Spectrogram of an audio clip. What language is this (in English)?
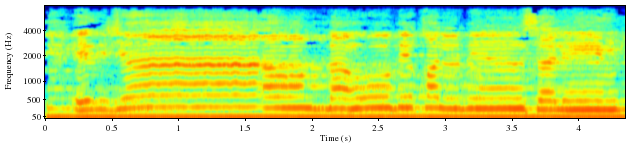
Arabic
